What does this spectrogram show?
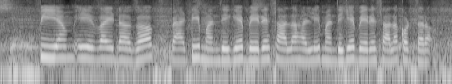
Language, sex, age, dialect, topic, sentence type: Kannada, female, 18-24, Central, banking, statement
